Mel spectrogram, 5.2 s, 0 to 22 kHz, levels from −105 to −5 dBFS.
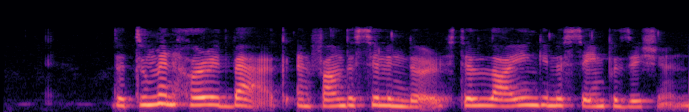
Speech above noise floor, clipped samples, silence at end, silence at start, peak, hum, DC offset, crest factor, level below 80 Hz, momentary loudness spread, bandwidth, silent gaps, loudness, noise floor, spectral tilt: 45 dB; under 0.1%; 0 s; 0.85 s; -16 dBFS; none; under 0.1%; 16 dB; -78 dBFS; 11 LU; 7.8 kHz; none; -31 LUFS; -75 dBFS; -6 dB/octave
